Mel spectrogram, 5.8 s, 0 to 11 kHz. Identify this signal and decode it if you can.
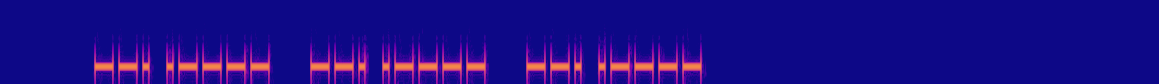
Morse code, heard as a keyed tone, about 40 wpm, 700 Hz. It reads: G1 G1 G1
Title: Callsign Prefixes for Top 25 DXCC - Repeated 3x - 40wpm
